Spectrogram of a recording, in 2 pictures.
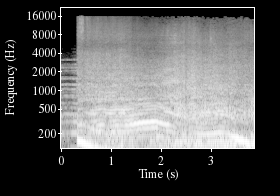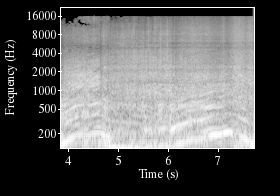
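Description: VAZ Zhiguli race car's four-cylinder engine revving hard. It starts abruptly, and its pitch climbs and drops several times as the driver accelerates, lifts and goes through the gears, over a hiss of tyres and spray.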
